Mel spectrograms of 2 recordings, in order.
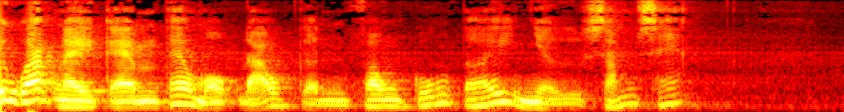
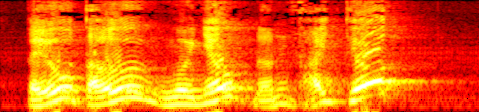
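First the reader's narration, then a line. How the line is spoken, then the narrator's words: Piercing harsh shout. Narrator (Vietnamese): một tiếng quát chát chúa vang lên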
